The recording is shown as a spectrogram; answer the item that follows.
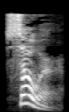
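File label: "sower", English, British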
